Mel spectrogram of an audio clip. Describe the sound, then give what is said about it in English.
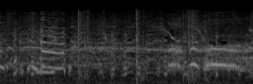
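Several chickens kept in a New York City garden cluck and chatter while a rooster crows among them, the calls overlapping in a busy, continuous barnyard chorus with no talking. “I think most people are keeping them for the company, number one, because it reminds them of growing up, because it brings kids into the garden to improve garden health, and number two, for eggs.”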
